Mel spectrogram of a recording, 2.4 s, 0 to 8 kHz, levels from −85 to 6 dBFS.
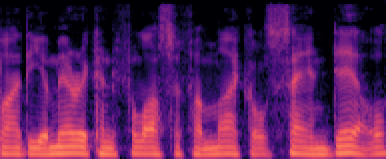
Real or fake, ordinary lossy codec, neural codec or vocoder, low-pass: fake; MP3, 64 kbps; codec, 16 kHz, 4 kbps, FunCodec, trained on Chinese and English, 50 frames a second; 7.2 kHz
